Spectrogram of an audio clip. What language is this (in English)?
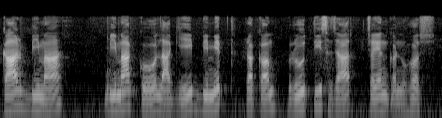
Nepali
